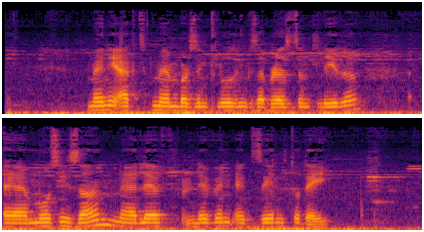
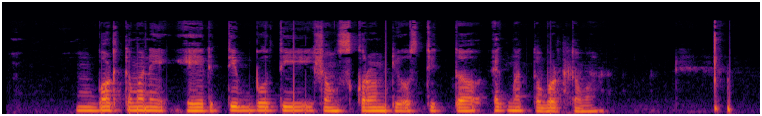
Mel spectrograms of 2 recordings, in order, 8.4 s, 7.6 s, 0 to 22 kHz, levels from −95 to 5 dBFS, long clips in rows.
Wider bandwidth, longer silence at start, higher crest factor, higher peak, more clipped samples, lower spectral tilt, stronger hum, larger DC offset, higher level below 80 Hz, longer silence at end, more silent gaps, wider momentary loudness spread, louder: first, 16 kHz vs 11.5 kHz; second, 0.05 s vs 0.75 s; second, 16 dB vs 22 dB; first, -2 dBFS vs -6 dBFS; neither; about the same, -6 dB/octave vs -7 dB/octave; neither; neither; first, -26 dBFS vs -52 dBFS; second, 0 s vs 0.3 s; neither; first, 16 LU vs 8 LU; first, -17 LUFS vs -27 LUFS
